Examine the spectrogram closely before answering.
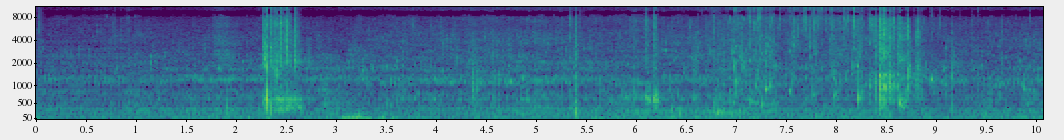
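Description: Water sloshing and trickling as a hand moves clear plastic toy capsules about in a shallow pool, with two brief louder bursts, about two seconds in and again near the end.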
